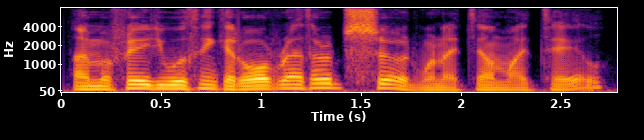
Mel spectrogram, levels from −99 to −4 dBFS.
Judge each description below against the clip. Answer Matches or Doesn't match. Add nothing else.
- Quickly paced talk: Matches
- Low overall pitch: Matches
